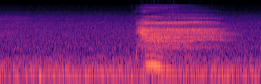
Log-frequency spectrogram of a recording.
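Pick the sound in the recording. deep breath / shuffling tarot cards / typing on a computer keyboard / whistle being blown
deep breath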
